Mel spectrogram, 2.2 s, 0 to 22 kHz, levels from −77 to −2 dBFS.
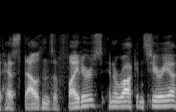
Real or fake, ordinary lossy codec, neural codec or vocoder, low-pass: real; AAC, 32 kbps; none; 7.2 kHz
